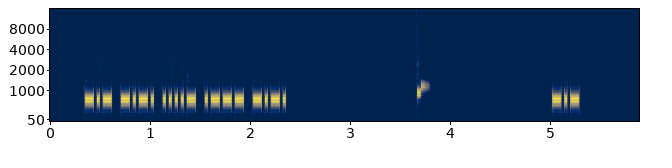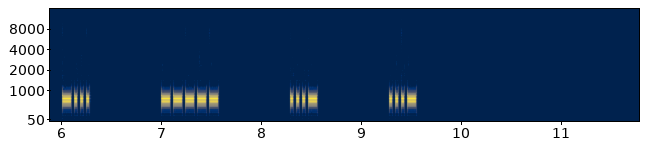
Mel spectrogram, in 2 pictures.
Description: Morse code, heard as a keyed tone, about 40 wpm, spaced as for 17 wpm, 700 Hz. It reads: KC4JC KB0VV
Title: USA Call Signs - 5 Characters - 8x Character Spacing - 40wpm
